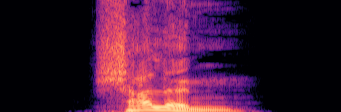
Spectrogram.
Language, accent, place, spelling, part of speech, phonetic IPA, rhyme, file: German, Germany, Berlin, Schallen, noun, [ˈʃalən], -alən, De-Schallen.ogg
- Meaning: dative plural of Schall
